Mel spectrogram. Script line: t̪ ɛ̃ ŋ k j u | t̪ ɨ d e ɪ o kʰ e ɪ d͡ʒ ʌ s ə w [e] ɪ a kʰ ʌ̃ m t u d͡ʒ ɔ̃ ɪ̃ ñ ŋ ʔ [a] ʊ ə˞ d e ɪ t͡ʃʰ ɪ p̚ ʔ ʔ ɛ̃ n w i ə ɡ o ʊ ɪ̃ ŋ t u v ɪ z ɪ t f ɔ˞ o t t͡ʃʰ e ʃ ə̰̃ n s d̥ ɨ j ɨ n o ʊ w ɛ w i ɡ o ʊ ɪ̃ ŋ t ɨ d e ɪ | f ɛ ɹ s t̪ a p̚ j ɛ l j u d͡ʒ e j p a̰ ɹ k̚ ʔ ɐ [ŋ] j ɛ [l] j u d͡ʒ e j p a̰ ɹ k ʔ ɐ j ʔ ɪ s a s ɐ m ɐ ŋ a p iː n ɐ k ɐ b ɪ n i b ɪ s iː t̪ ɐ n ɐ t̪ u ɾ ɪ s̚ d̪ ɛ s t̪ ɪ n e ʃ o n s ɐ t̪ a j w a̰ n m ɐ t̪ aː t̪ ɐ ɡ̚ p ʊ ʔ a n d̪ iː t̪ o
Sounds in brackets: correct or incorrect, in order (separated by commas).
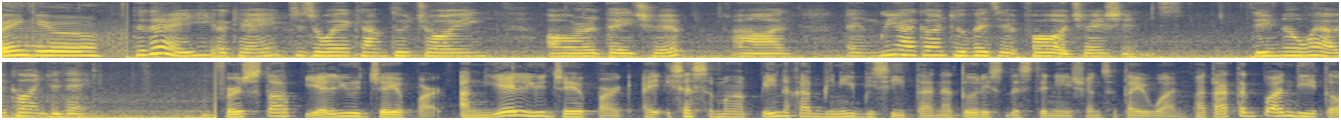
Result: correct, correct, correct, correct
